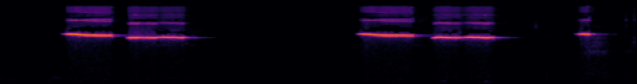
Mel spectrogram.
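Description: A Black-capped Chickadee whistles its clear two-note fee-bee, the second note slightly lower, given twice with a brief start of a third, in otherwise quiet air.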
